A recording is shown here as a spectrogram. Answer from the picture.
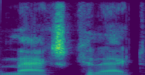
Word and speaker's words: MaxxKonnect: Check out just all the features at the Max Connect website at MAXXKONNECT, Max Connect. I know it's spelled funny, but there's a link in the show notes.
